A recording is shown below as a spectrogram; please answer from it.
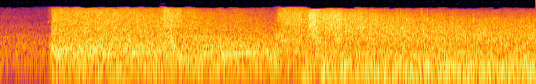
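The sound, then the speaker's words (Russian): Gunshots ring out in a tense scene: a sudden loud blast cuts in from quiet, with a couple of sharper shot bursts standing out over dense, continuous roaring noise. “Смотри, стрелял!”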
